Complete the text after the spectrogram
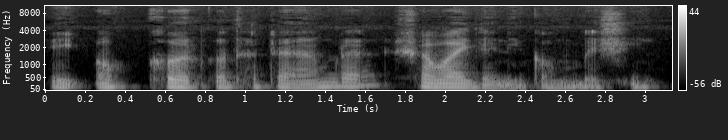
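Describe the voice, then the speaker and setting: Male teacher, gravelly, poses and answers his own questions, thin lo-fi recording. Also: medium pitch, fairly even intonation, unhurried. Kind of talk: explaining Bengali prosody at a board. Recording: tinny phone-like recording.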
